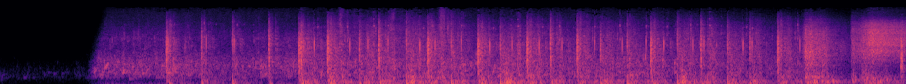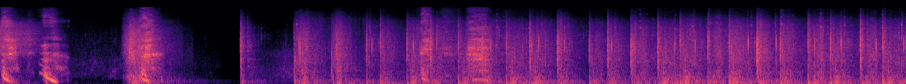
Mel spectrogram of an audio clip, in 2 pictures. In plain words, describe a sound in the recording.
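A game character's footsteps patter quickly over sand and rock.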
